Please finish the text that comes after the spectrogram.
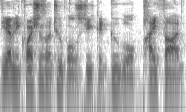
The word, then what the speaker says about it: tuple: have any questions on tuples you could Google Python tuples and it's spelled tuple like that or tuple is another way of how it's pronounced so if you have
